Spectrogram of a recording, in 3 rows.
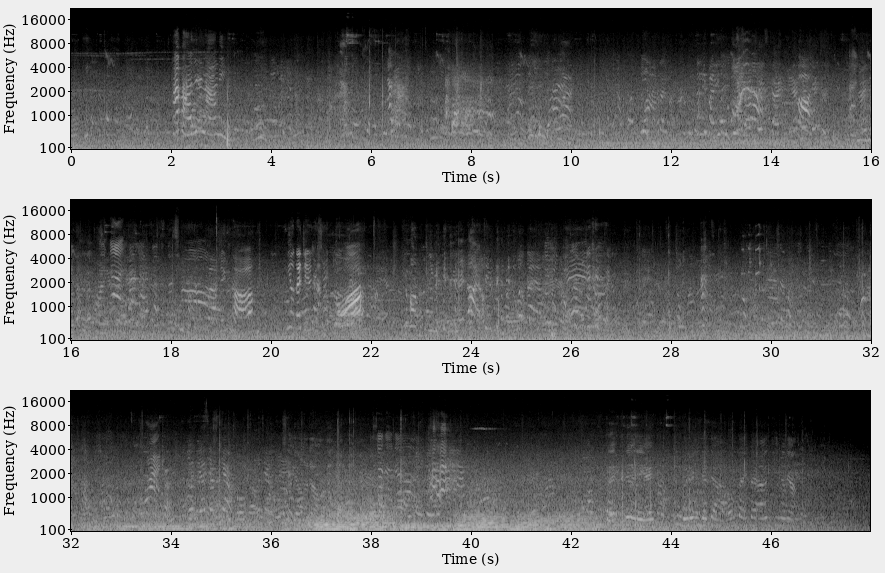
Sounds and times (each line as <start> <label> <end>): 12.5 Kids are playing games 42.1
41.0 Old people playing chess chat 46.6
